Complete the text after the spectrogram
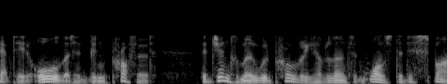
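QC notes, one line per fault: Throughout: iLBC codec. The speech is band-limited to narrowband, with nothing heard above 4 kHz, so sibilants and breath lose their edge. Each short frame's excitation is coded on its own, without help from the previous one, and the damage is plainly audible as a rough, slightly synthetic grain on the voice. The character fits iLBC's 20 ms frame mode, at roughly 15 kbps.
1.40–1.49 s and 3.64–3.71 s: lost iLBC frames. Two gaps, 80 ms and 60 ms long, which fits four and three missing 20 ms frames. At each gap the decoder conceals the loss by repeating the last pitch cycle blended with noise, so the audio turns into a brief held, buzzy, breathy vowel. Because each frame decodes independently, the voice snaps back to normal as soon as packets resume.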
